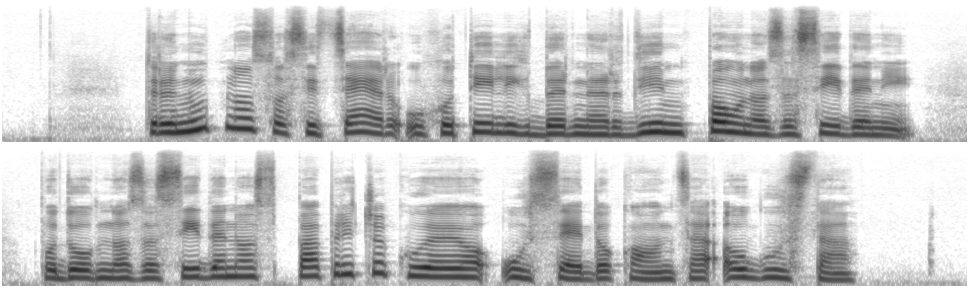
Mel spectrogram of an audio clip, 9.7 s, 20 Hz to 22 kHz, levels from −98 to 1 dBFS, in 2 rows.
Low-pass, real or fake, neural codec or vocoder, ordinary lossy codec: 19.8 kHz; fake; codec, 44.1 kHz, 7.8 kbps, Pupu-Codec; none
